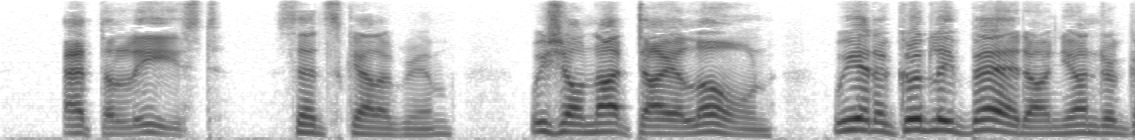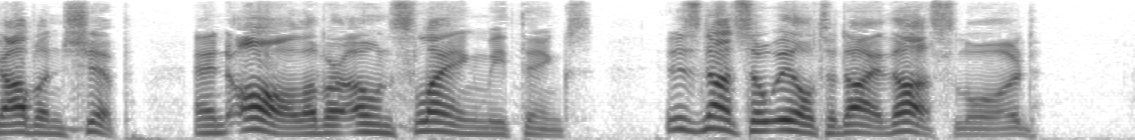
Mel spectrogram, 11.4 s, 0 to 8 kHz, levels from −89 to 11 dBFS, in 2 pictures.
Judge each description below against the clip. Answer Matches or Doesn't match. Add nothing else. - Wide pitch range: Matches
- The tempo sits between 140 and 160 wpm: Doesn't match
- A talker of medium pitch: Matches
